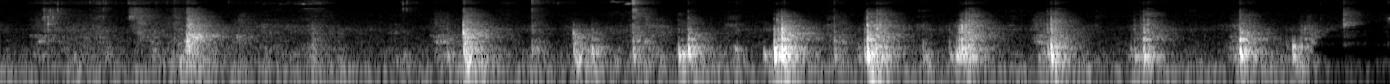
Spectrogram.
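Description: A person chewing noisily with wet lip-smacking while eating rice and saucy braised pork ribs by hand: a string of short, irregular mouth smacks, about one to two a second, coming closer together in the second half.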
